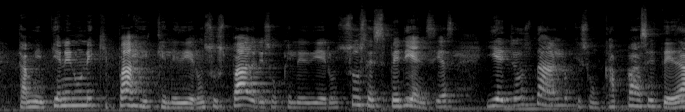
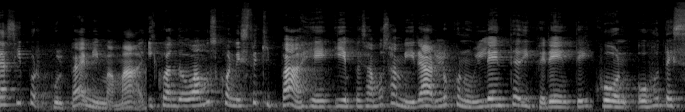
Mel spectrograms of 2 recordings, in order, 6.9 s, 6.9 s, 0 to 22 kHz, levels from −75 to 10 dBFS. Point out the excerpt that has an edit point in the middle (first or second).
second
